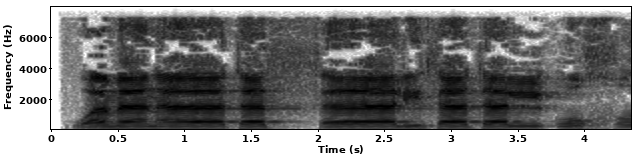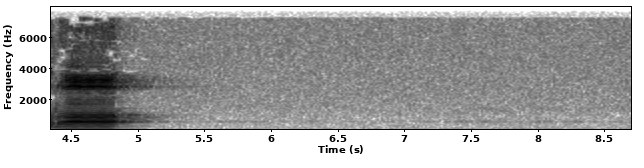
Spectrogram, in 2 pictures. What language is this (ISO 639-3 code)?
ara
